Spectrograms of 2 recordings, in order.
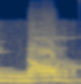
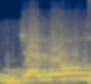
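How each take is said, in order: First: The word starts directly with an N sound. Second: A G sound is heard before the N. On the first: The speaker calls it right. "बल्कि नॉम पढ़ेंगे" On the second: The speaker calls it wrong. "जनोम नहीं पढ़ेंगे"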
